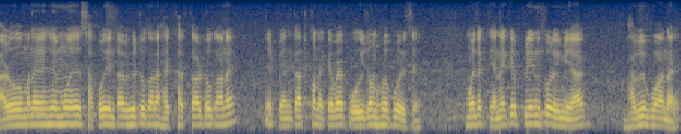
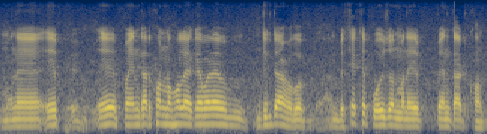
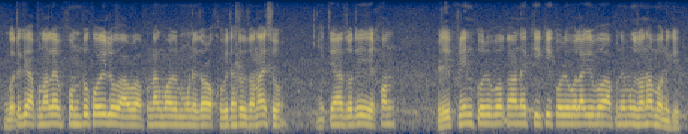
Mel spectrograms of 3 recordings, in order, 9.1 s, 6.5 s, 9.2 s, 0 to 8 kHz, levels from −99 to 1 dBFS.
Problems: none marked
